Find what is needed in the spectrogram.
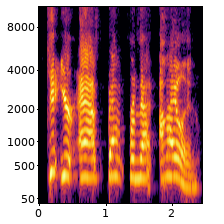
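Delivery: loud, high-pitched mock demand; demanding text read-out. Host reads out a text ordering someone back from an island, loud demand. Reading an angry text message aloud.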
